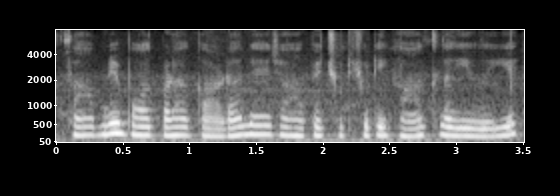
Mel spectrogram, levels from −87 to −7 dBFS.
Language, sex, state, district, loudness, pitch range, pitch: Hindi, female, Haryana, Jhajjar, -15 LUFS, 210-225 Hz, 215 Hz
